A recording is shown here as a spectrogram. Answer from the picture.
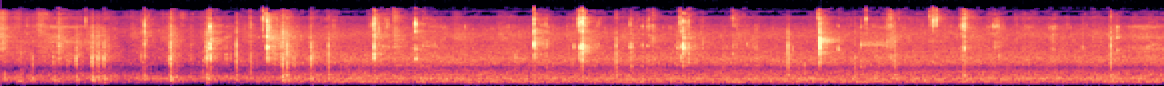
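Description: Close-up chewing and biting of a homemade pizza puff bite, with sharp mouth clicks scattered throughout, over a steady low hum.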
